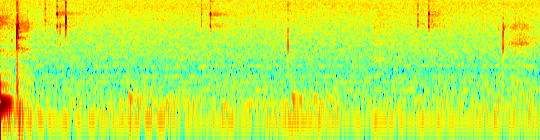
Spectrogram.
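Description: Quiet room tone with a few faint, scattered small clicks, irregularly spaced.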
